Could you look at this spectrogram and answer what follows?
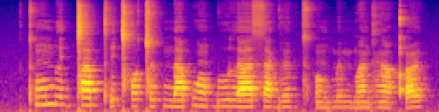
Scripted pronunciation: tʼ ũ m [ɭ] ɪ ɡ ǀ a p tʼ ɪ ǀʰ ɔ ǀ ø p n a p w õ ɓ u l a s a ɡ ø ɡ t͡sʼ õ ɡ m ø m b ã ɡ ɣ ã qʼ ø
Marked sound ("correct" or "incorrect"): incorrect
